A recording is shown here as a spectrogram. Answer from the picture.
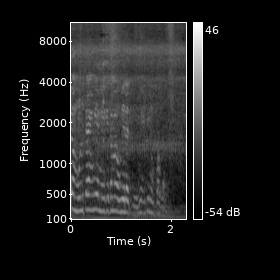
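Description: Speech only: a man talking, stopping shortly before the end.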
